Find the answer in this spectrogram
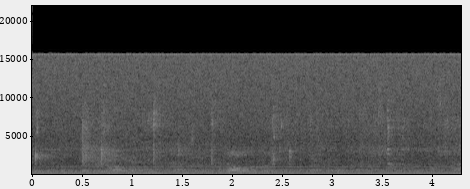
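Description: Metal spoons clicking lightly against ceramic soup plates and bowls during tasting: a few scattered short clicks over a steady low hum.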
